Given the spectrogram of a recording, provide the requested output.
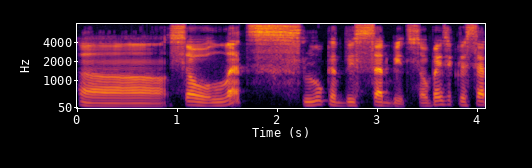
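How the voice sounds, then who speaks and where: A man with a non-native accent, fairly low in pitch and very slow, with ordinary pitch variation, a dry, close sound with no echo and a quiet background. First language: not English. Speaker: programming tutor. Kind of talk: tutorial. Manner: halting, many fillers.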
